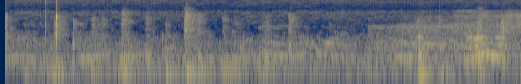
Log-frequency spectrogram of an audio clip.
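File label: "responsibility", Mandarin, hearing-impaired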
